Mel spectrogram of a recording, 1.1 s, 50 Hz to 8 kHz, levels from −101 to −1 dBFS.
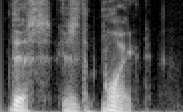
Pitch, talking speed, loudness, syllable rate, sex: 95 Hz, 210 wpm, -21 LUFS, 5.9 syllables/s, male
